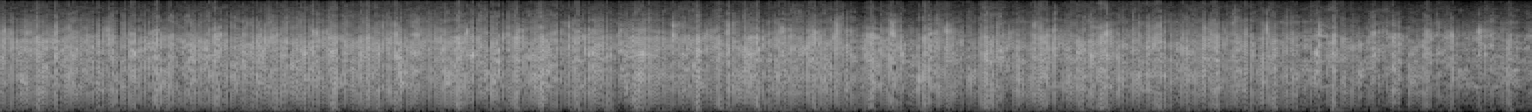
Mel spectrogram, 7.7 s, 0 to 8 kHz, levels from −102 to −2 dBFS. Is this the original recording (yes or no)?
no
